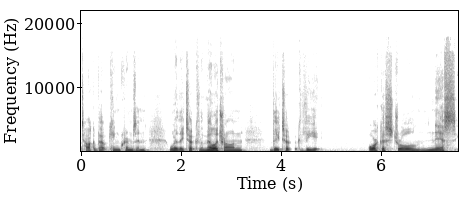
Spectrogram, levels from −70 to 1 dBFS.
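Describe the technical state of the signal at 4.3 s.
Right at 4.3 s the speech is coming out of a call audio freeze that runs from 4.14 to 4.28 s, just after "took the mellotron they". The last sound is drawn out as a fading buzz or hiss for about 120 ms, including roughly 50 ms of silence, and the speech then resumes exactly where it stopped, now about 120 ms late. The likely cause is held-up packets draining the jitter buffer. Unlike a packet-loss dropout, nothing is skipped: a pause is inserted and the timing shifts.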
